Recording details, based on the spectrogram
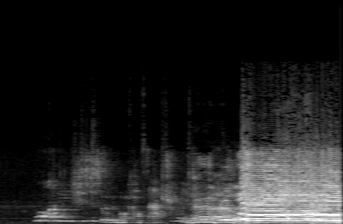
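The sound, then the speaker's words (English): A woman imitates a cow mooing: drawn-out, wavering vocal tones that slide in pitch, then swell into a louder, strained moo held to the end. “Are you a fan of her mooing?”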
